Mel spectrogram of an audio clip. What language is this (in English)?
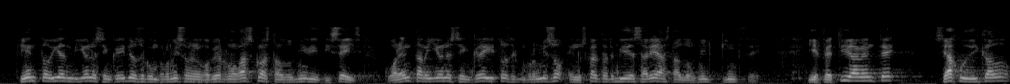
Spanish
